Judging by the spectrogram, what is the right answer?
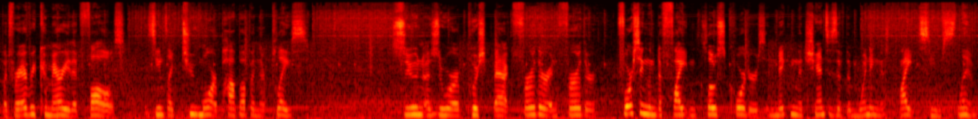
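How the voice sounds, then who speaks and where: A woman's voice: medium pitch, little pitch movement, moderate pace, noisy background. A woman reading scripted first-person story narration as the narrator of a dramatic fan dub. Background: music.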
